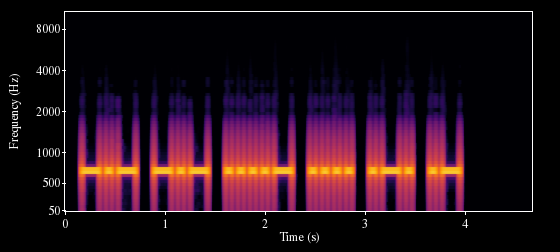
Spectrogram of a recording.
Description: Morse code, heard as a keyed tone, about 20 wpm, 700 Hz. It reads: KK4HRA
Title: USA Call Signs Repeated 2x 20wpm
